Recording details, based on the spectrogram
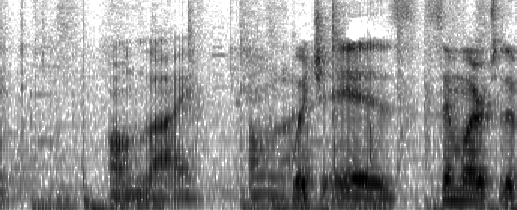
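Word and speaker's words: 王梨: In Taiwanese, pineapple is pronounced ong lai, which is similar to the phrase for the arrival and prosperity and fortune.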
